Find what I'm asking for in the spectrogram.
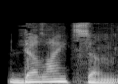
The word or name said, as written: delightsomeness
